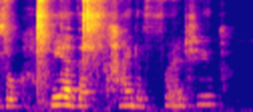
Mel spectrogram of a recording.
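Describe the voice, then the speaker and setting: Noticeable background noise and audible room echo surround the recording. A woman talks at a fairly high pitch with fairly even intonation. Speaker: YouTuber. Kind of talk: story time. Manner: whispering; casual, rambling.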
